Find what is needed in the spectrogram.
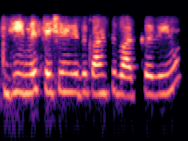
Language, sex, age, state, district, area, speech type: Urdu, female, 18-30, Delhi, North West Delhi, urban, conversation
